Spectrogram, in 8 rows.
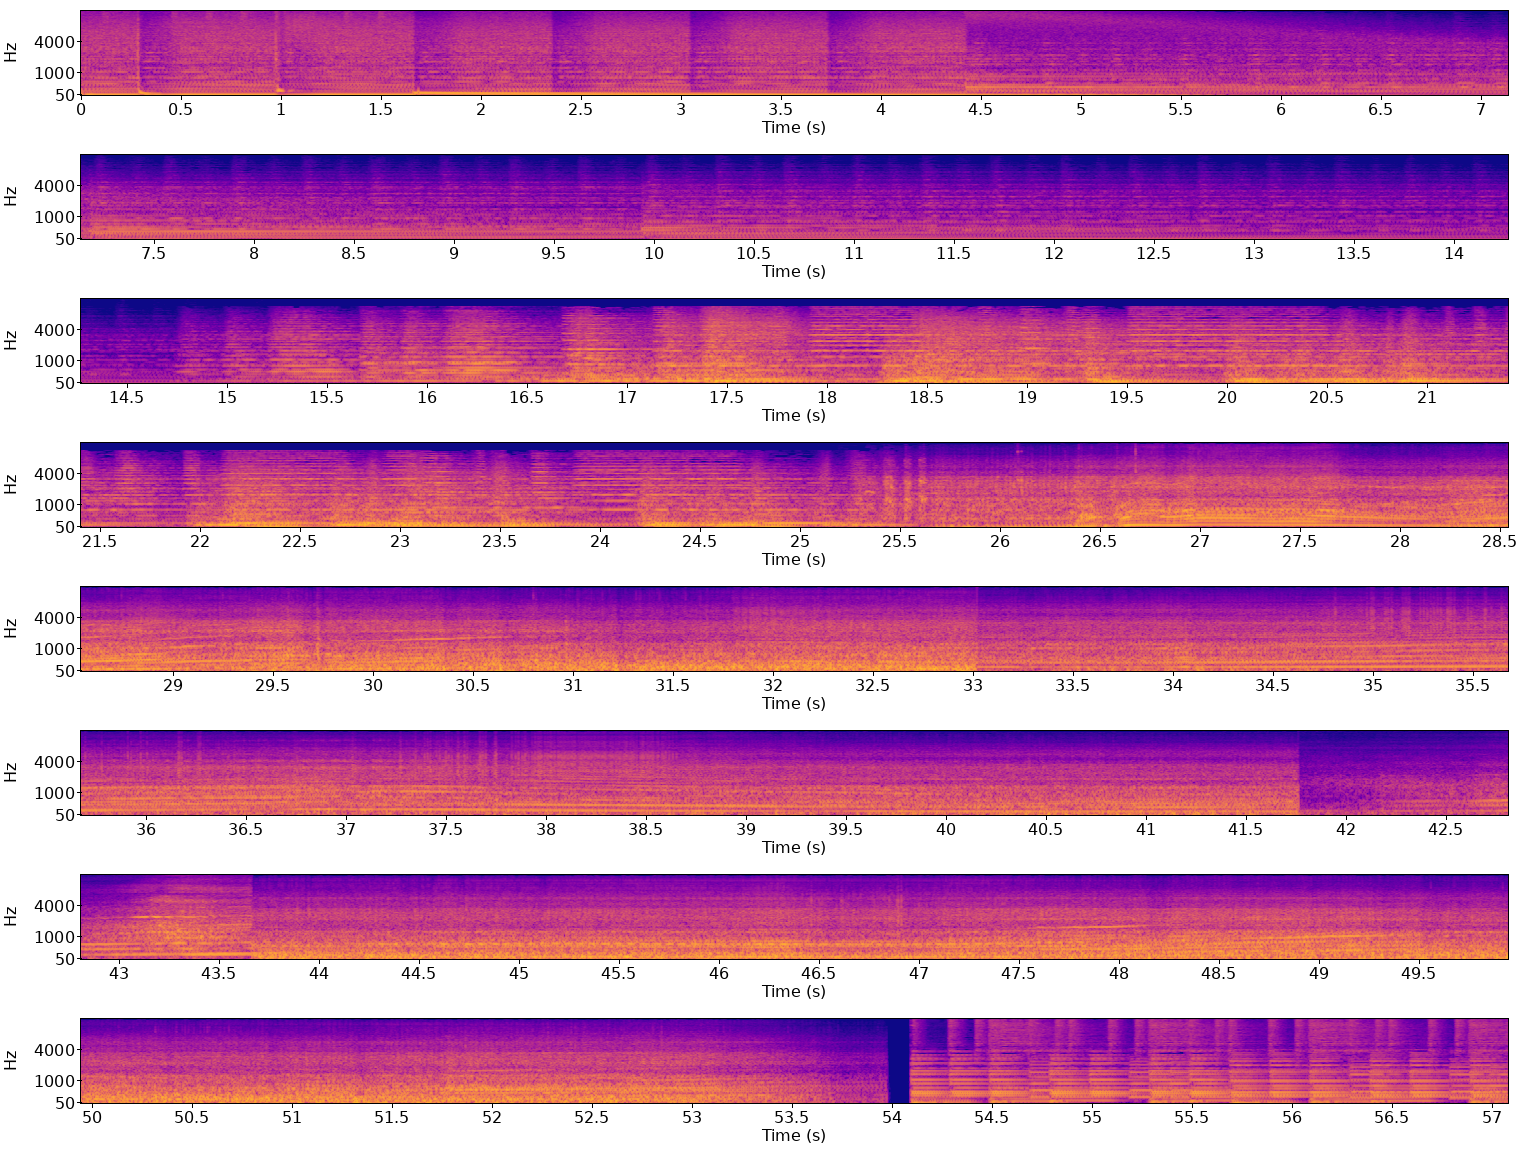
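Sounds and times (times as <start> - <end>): vehicle engine revving: 25.0 - 54.0.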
